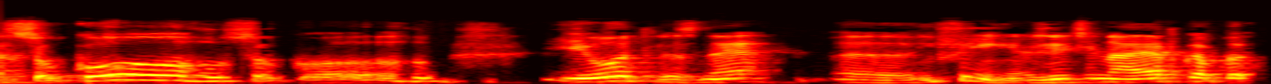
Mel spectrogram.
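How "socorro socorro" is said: high-pitched playful plea; mock cry for help. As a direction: imitate a melodramatic call for rescue. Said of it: "Toda hora". (pedido de socorro de brincadeira, em voz aguda)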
